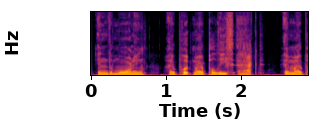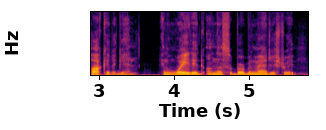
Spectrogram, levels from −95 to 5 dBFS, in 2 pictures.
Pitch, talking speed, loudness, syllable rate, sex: 125 Hz, 185 wpm, -20 LUFS, 6.2 syllables/s, male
